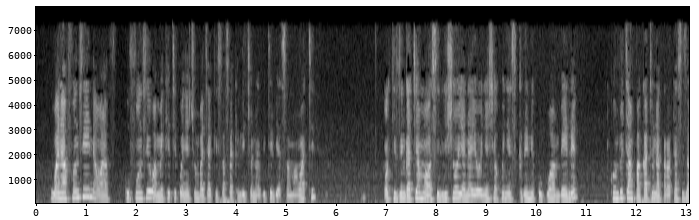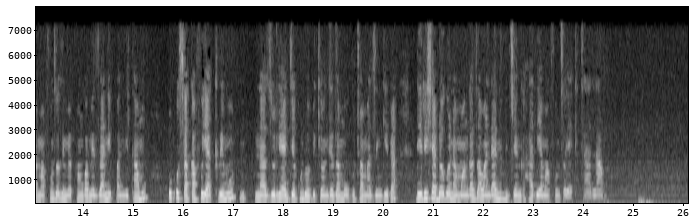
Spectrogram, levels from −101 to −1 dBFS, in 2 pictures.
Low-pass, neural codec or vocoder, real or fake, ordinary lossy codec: 7.2 kHz; none; real; MP3, 48 kbps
